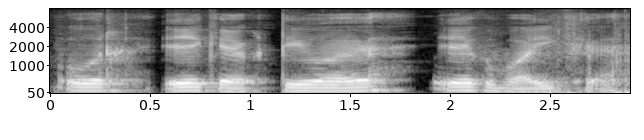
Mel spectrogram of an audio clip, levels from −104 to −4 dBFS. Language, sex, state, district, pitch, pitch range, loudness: Hindi, male, Uttar Pradesh, Saharanpur, 120 Hz, 110-125 Hz, -14 LUFS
